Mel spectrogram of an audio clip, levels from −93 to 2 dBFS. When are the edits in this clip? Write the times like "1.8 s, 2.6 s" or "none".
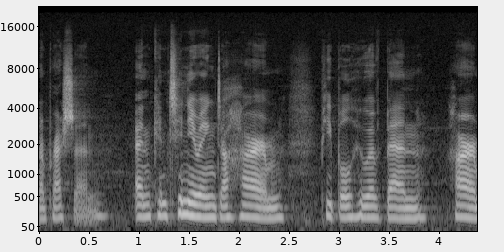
0.9 s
